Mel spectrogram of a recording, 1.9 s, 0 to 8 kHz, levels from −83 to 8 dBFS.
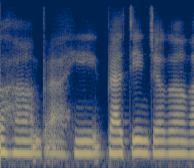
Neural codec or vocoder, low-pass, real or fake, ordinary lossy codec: codec, 16 kHz, about 1 kbps, DyCAST, with the encoder's durations; 7.2 kHz; fake; none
